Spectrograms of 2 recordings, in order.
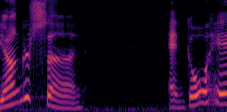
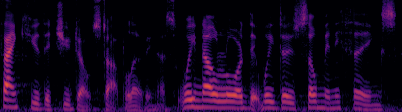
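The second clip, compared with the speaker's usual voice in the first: soft, earnest prayer voice; hushed closing prayer; 4 semitones lower, 4 dB quieter than usual. Acted. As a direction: pray quietly before the congregation. Leads a prayer.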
